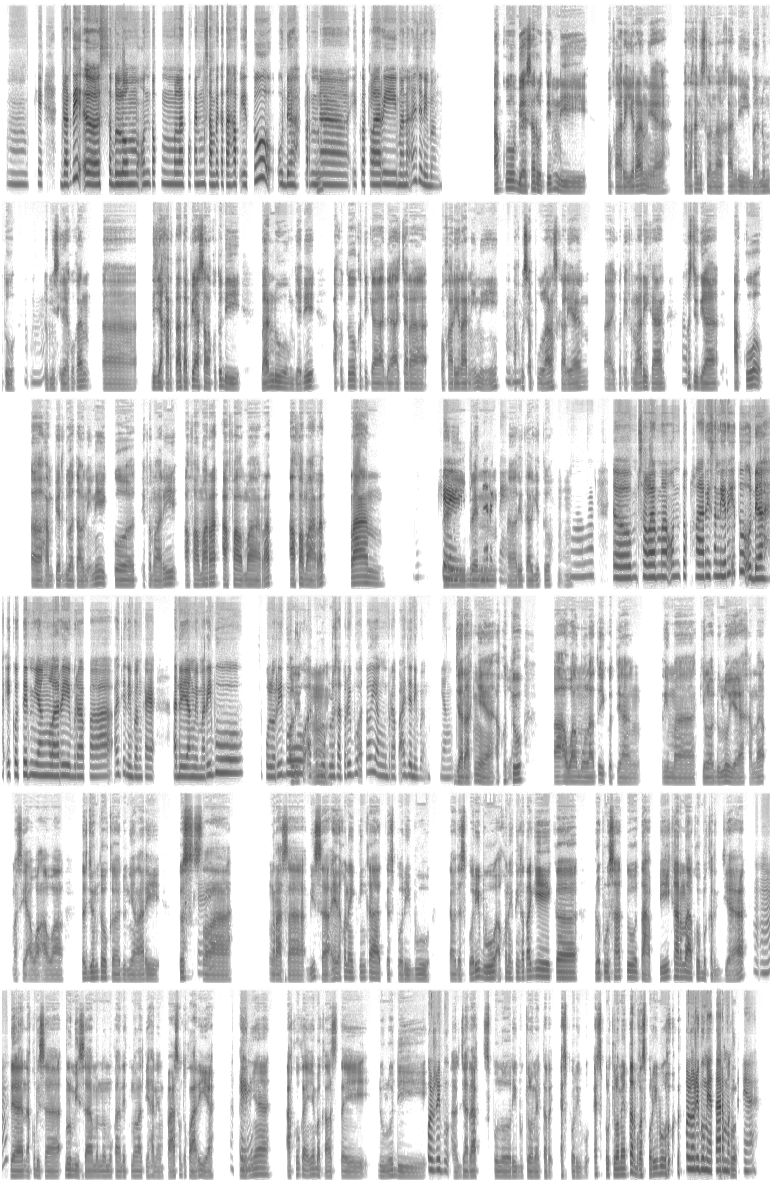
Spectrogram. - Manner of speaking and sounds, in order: in English: "event"; in English: "event"; in English: "brand"; unintelligible speech; in English: "stay"; chuckle
- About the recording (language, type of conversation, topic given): Indonesian, podcast, Bagaimana kamu mengatur waktu antara pekerjaan dan hobi?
